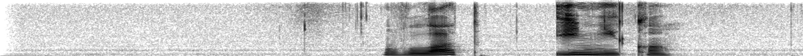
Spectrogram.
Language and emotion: Russian, neutral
